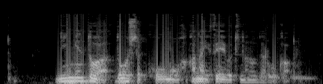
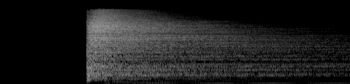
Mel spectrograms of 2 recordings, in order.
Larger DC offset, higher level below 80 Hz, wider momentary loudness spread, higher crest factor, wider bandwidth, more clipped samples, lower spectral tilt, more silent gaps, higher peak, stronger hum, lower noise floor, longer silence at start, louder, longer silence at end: neither; first, -38 dBFS vs -72 dBFS; second, 14 LU vs 24 LU; second, 16 dB vs 22 dB; second, 11.5 kHz vs 14 kHz; neither; first, -6.5 dB/octave vs 2.5 dB/octave; neither; about the same, -6 dBFS vs -6 dBFS; neither; about the same, -49 dBFS vs -51 dBFS; second, 0.1 s vs 0.85 s; about the same, -22 LUFS vs -22 LUFS; second, 0.1 s vs 0.4 s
